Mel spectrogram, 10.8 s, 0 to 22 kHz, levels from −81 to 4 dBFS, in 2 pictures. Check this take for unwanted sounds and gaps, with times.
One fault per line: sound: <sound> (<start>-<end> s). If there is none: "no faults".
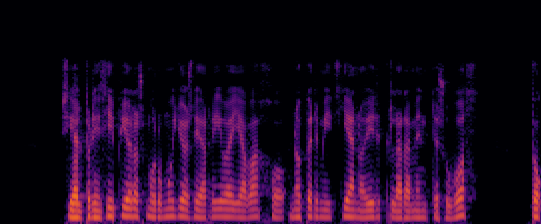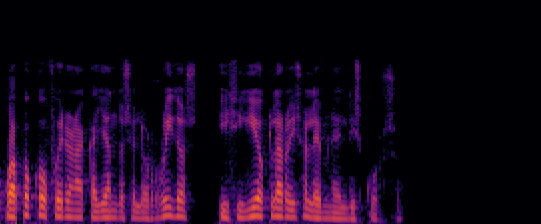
no faults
